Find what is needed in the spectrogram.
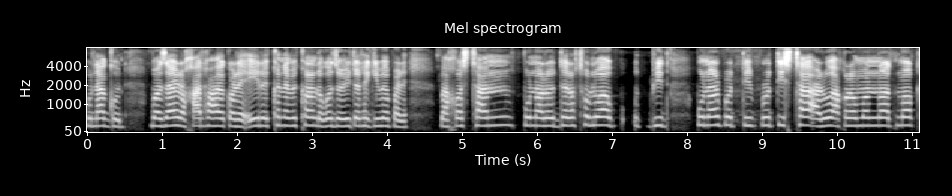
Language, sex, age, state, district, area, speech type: Assamese, female, 18-30, Assam, Udalguri, rural, spontaneous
